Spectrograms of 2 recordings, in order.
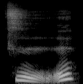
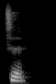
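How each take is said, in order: First: It is said with a full, distinct tone. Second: It is said with a light, neutral tone. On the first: "The first pronunciation is 子" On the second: "It's a neutral, light tone"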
